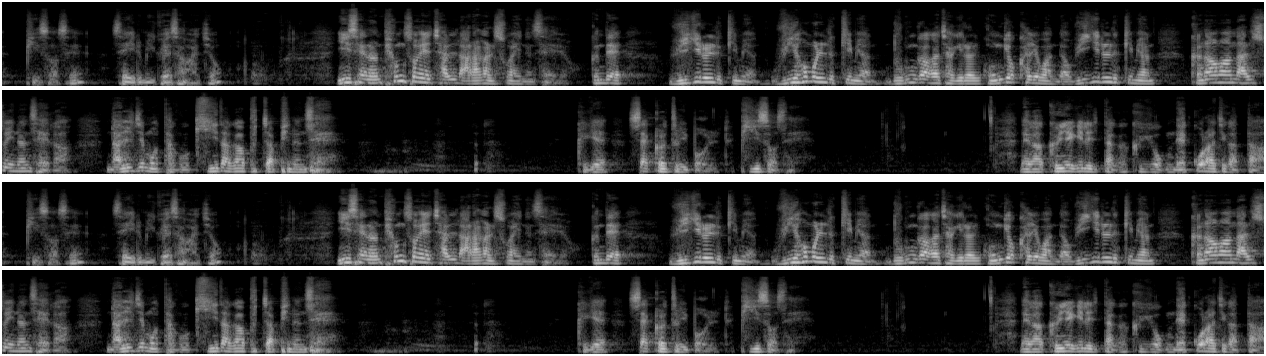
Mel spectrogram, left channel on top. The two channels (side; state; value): both; identical; correlation 1.00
